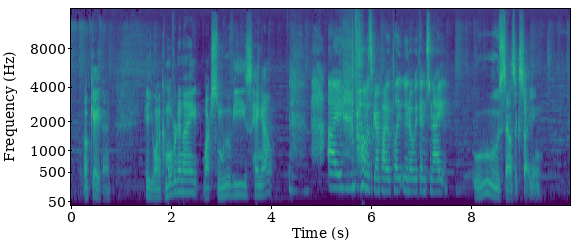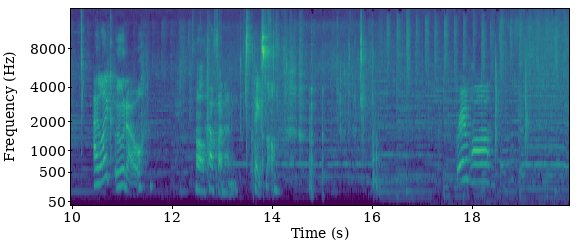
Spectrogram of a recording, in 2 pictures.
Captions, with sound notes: - Okay, then. Hey, you wanna come over tonight? Watch some movies. Hang out? - I promised grandpa I would play Uno with him tonight. - Ooh, sounds exciting. - I like Uno. - Well, have fun, honey. - Thanks, mom. (Larry chuckles) - Grandpa!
